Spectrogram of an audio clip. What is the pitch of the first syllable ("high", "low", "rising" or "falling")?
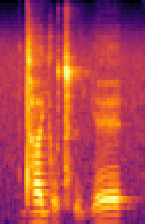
high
